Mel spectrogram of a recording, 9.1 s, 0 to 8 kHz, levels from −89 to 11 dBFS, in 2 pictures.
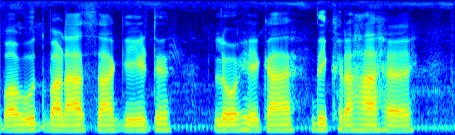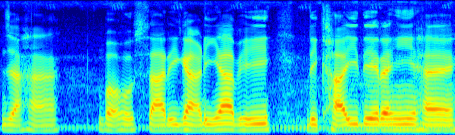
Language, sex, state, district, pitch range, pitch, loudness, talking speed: Hindi, male, Bihar, Kaimur, 115-130 Hz, 120 Hz, -20 LUFS, 120 wpm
